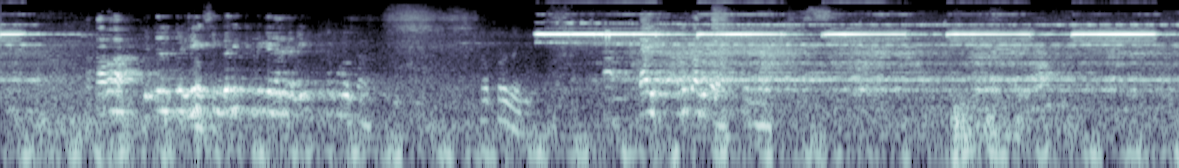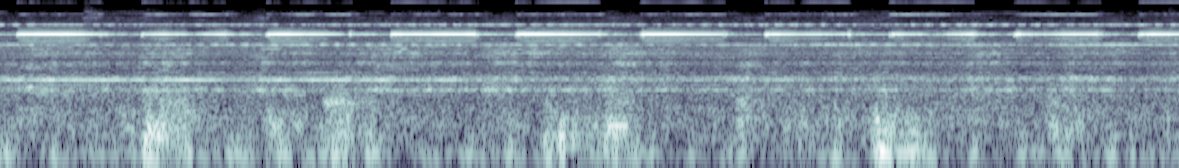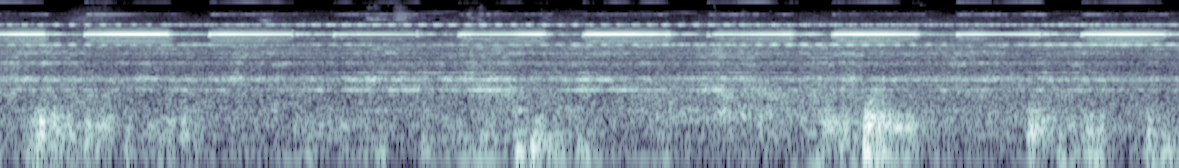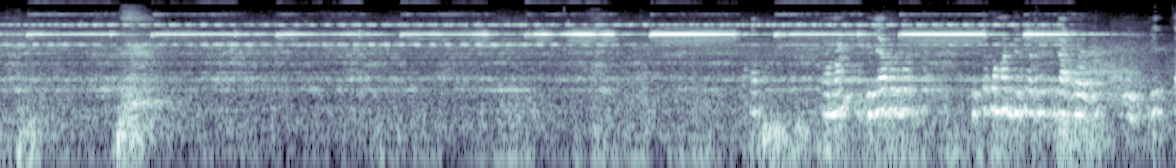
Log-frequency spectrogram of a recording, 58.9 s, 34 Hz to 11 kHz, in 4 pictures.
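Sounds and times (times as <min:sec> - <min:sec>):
pulsing warning beeper: 0:00.0 - 0:58.9.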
